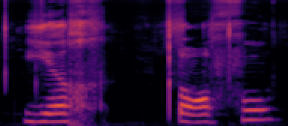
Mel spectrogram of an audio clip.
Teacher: یخطف یہ تا نہیں ہے، تو ہے، تو پہ آواز موٹی ہوتی ہے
